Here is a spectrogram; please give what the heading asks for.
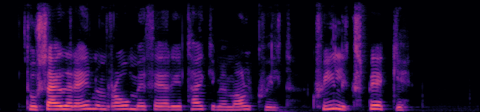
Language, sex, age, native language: Icelandic, female, 40-49, Icelandic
